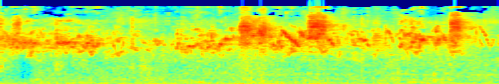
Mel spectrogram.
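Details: Courting budgerigars about to breed chatter nonstop, a thick mix of high squeaky warbles and sharper squawks that swell louder around the middle and end.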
